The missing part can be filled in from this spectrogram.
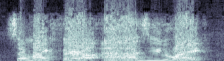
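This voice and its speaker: A man's voice: high voice, unhurried, a little hiss or hum, rough recording. Profane man in a rambling rant. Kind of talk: rambling monologue to camera.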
